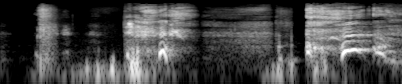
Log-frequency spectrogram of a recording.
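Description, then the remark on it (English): A loud coughing fit brought on by laughing: several harsh, raspy coughs in quick succession with brief gaps between them, some sounding strained as the person tries to hold the cough back. No talking. “When I get to laughing, I get coughing. And I was trying to hold back that cough, and it wasn't working.”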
